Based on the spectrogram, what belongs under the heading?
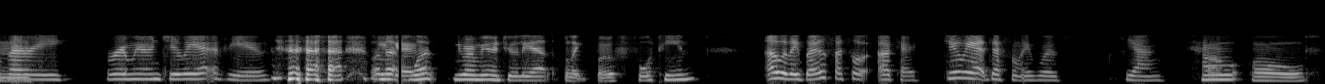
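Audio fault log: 3.98–4.04 s, packet loss on an ADPCM call: about 40 ms of the speech, roughly a couple of packets, drops out and is filled with silence, leaving a hole with abrupt edges. The 32 kbit/s G.726 stream sends only differences from an adaptive prediction, so after the gap the decoder's predictor and step size no longer match the sender's. The speech returns with some distortion before settling within some tens of milliseconds.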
